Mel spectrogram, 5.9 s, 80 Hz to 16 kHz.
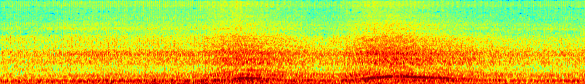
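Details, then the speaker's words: Mitsubishi Delica Star Wagon diesel, warming up on hand throttle set to 1,000 rpm: steady, even fast idle with gentle swell and no knocks; injectors serviced, timing belt done 27,000 miles ago. "I'll pull it up to 1,000 RPM, crank it to the right. And I'll just let it warm up like that."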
